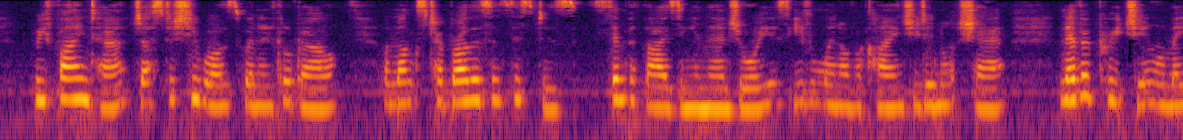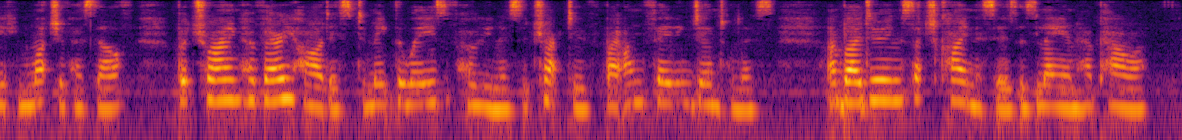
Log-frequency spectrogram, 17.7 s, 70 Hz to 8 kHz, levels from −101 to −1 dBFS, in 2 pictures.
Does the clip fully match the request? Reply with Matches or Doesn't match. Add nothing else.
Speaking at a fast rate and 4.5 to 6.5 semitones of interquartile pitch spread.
Doesn't match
